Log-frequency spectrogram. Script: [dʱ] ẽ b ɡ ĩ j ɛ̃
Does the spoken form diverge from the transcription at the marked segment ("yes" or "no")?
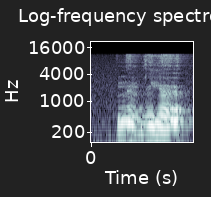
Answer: yes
